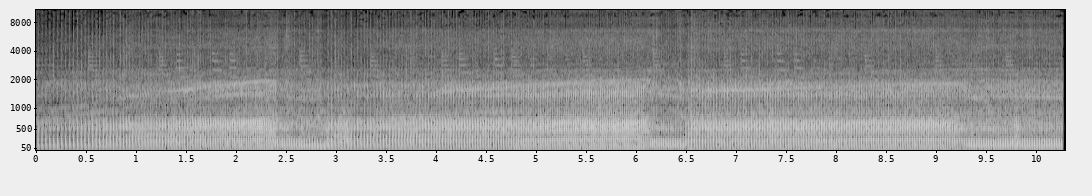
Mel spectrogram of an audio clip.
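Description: Honda Super Cub C125's single-cylinder engine under way, its pitch climbing as the bike accelerates and dropping briefly three times as it shifts up through the gears.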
